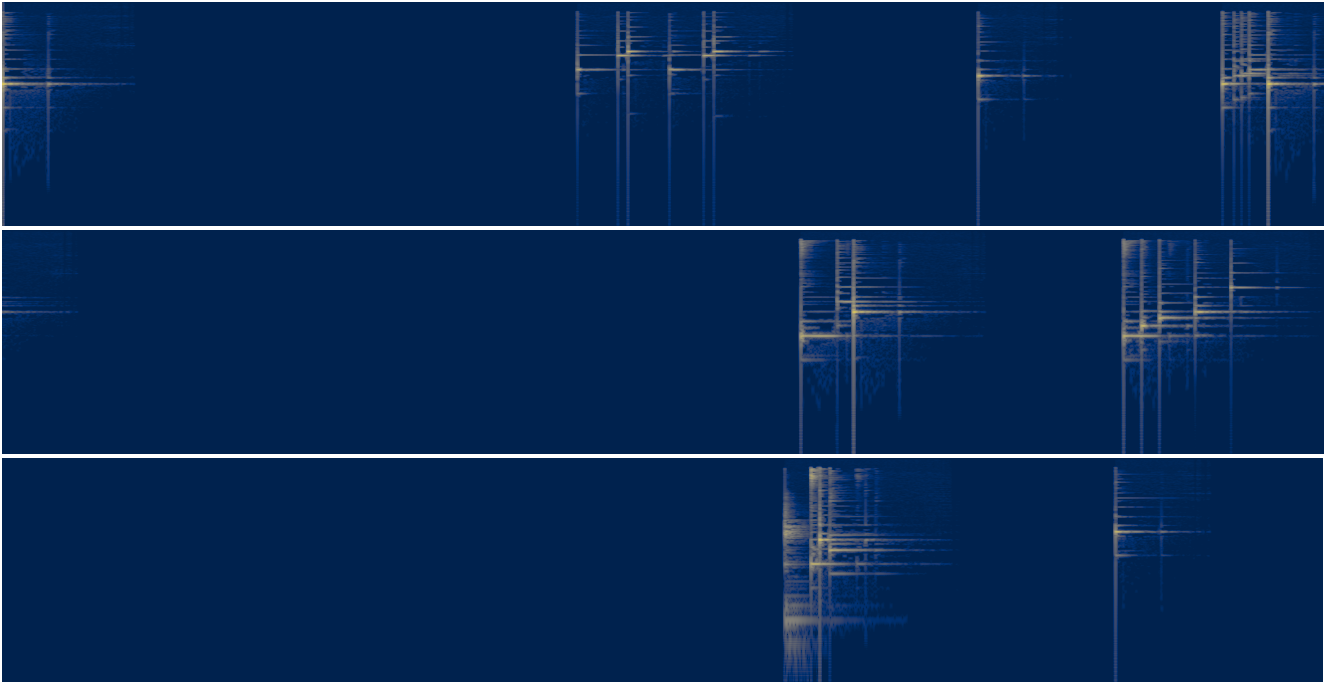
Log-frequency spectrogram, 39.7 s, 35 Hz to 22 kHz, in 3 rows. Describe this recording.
FX Made up mobile phone alerts Samsung iphone CHIMEBOX-1
Samsung or iphone style alert tones, made by converting existing mobile phone tones to midi and then playing with a synth (omnisphere) and changing the odd note.
alert, bong, telephone, buzz, iphone, phone, mobile, samsung, bing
